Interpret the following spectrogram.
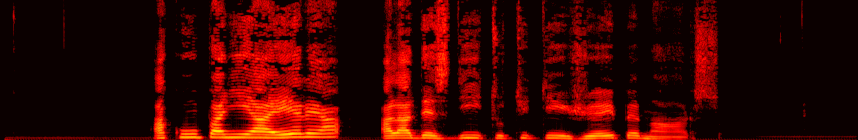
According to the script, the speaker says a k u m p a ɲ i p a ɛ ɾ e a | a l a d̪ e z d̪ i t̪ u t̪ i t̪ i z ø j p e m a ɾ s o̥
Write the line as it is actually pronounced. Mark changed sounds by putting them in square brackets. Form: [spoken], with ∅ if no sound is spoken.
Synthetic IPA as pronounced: a k u m p a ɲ i [∅] a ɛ ɾ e a | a l a d̪ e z d̪ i t̪ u t̪ i t̪ i [ʒ] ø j p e m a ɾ s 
